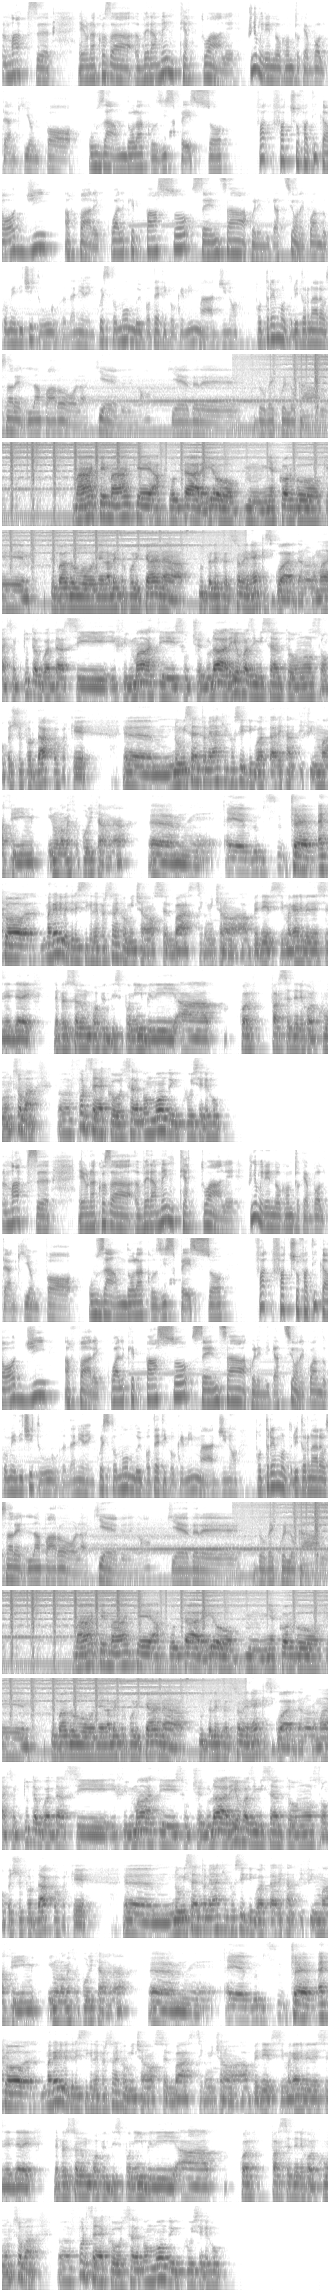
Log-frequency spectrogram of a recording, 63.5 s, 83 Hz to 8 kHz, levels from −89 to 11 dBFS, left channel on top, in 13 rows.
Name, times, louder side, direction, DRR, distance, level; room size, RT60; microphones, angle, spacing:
voice 1, 0.0-8.3 8.7-24.5 56.6-56.7, right 4 dB, 50° right, 0.6 m, -45 dB
sound 1, 11.7-28.4, right 3 dB, 90° right, 4.0 m, -58 dB
sound 2, 23.0-33.0, right 2 dB, 5° right, 0.6 m, -39 dB
voice 2, 25.5-45.9 46.2-57.0 57.4-62.1, left 2 dB, 35° left, 0.5 m, -37 dB
24.0 x 11.5 x 2.2 m
head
